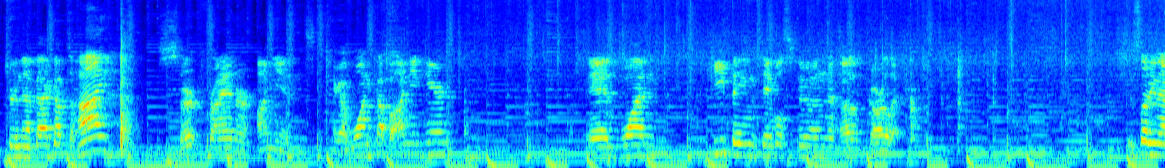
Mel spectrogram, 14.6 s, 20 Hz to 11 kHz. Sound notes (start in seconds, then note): 5.9 sizzling; 11.6 sizzling; 13.3 calm, instrumental music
